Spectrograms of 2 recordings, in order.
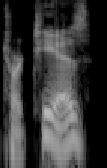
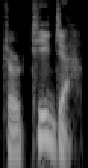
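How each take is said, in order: First: It is said with an American double L. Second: It is said with a Colombian J sound.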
